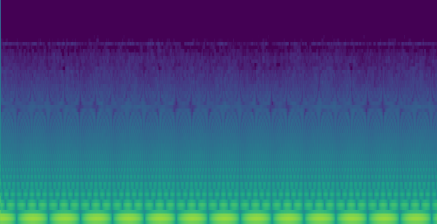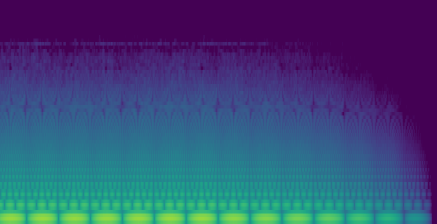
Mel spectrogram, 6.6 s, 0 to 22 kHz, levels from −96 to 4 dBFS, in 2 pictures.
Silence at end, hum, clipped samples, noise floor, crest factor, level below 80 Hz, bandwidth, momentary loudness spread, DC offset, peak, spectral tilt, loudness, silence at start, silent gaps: 0.3 s; none; under 0.1%; -43 dBFS; 8 dB; -30 dBFS; 3.6 kHz; 7 LU; under 0.1%; -14 dBFS; -10.5 dB/octave; -24 LUFS; 0 s; none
